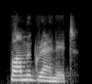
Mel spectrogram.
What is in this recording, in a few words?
"pomegranate", Indian; Dictionary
